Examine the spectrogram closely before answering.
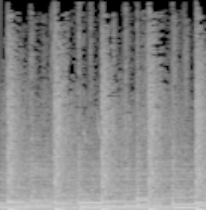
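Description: Background music with a steady beat, about two beats a second, under held melodic notes.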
